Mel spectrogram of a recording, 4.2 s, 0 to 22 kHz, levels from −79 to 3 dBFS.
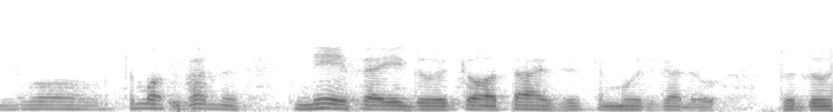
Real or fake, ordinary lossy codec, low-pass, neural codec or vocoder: fake; AAC, 16 kbps; 7.2 kHz; codec, 24 kHz, 0.9 kbps, WavTokenizer, medium speech release version 1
